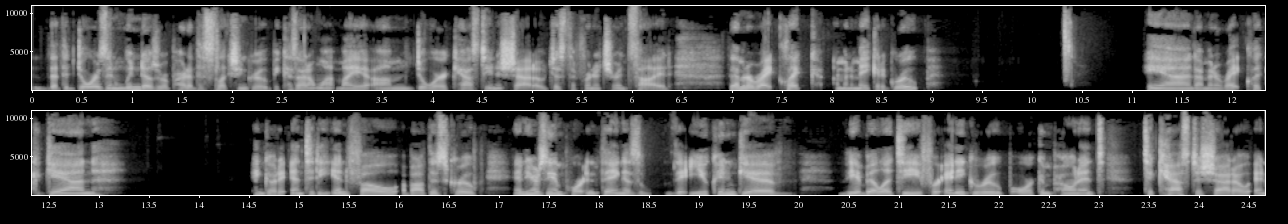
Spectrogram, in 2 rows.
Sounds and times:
Speech: 0.0 - 9.1, 11.2 - 13.2, 14.6 - 24.6.

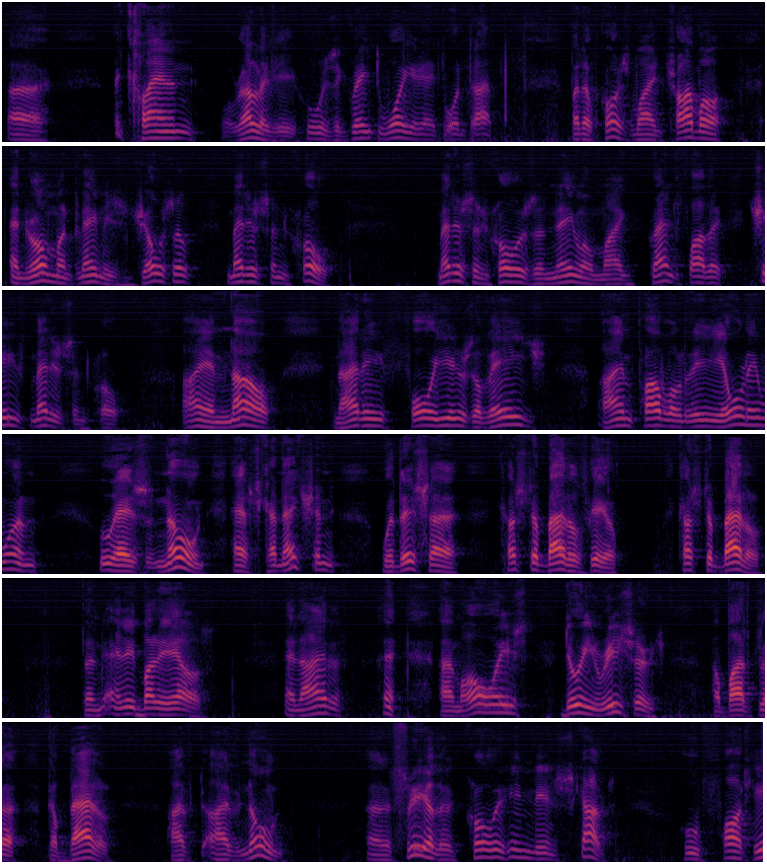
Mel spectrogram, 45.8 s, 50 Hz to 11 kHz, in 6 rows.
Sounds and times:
Speech: 0.0 - 0.5, 1.2 - 5.0, 5.7 - 11.0, 12.0 - 18.0, 18.6 - 23.3, 23.9 - 30.6, 31.3 - 32.7, 33.3 - 41.1, 41.8 - 44.3, 45.0 - 45.7.

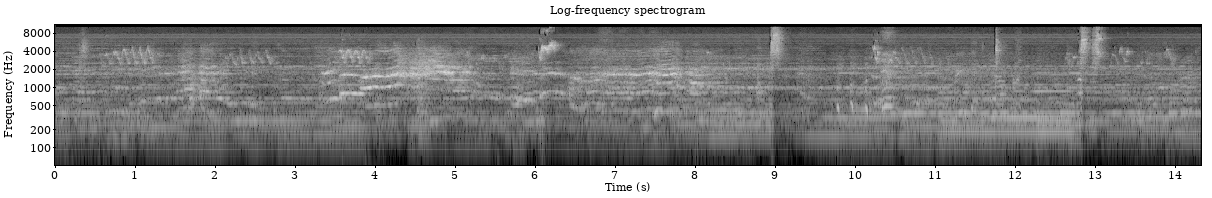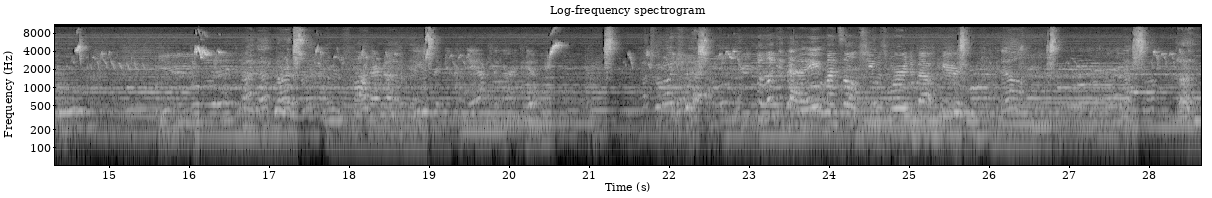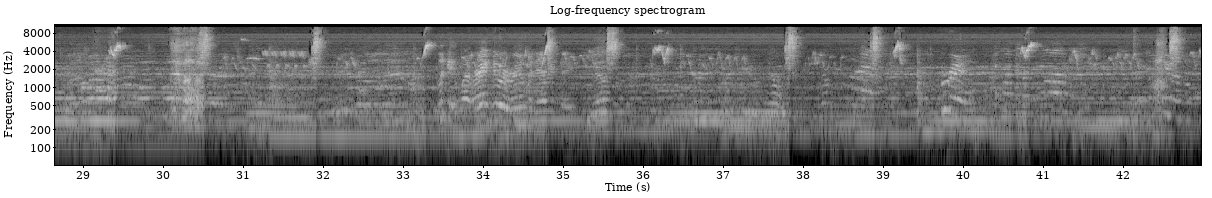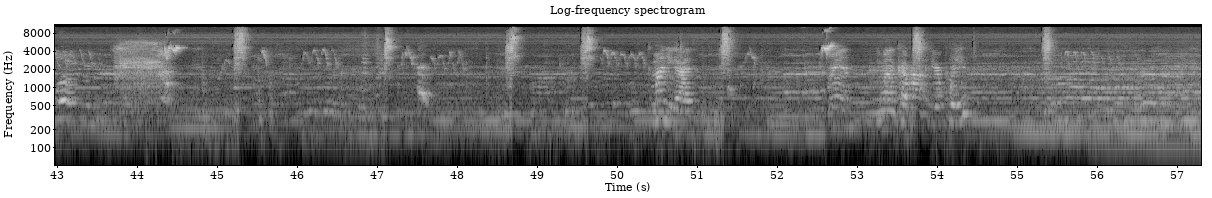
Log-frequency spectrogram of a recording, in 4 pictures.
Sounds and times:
Music: 0.0 - 57.3.

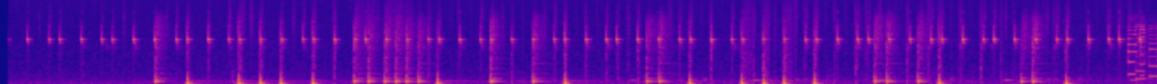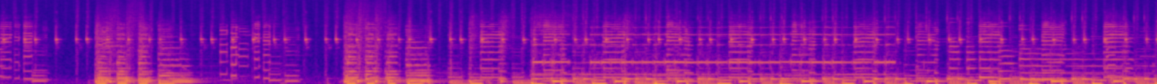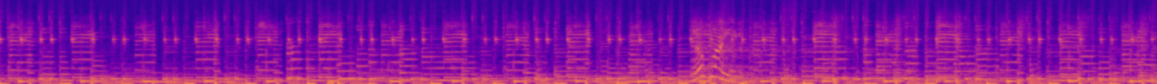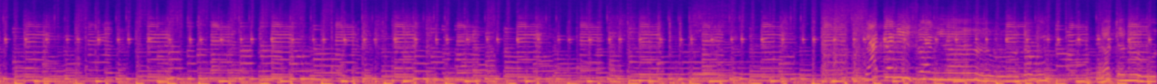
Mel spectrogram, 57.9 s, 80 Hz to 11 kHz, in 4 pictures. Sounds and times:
Music: 1.4 - 57.8.

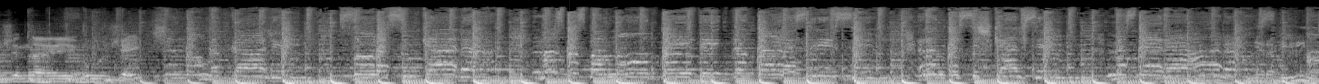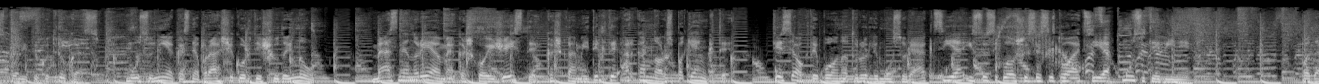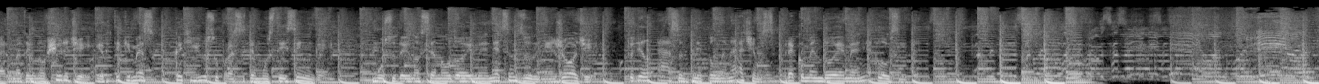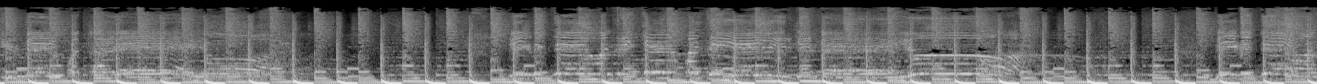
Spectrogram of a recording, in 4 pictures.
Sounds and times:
Speech: 0.0 - 1.5, 12.2 - 25.2, 26.1 - 35.6
Music: 0.0 - 52.7.

